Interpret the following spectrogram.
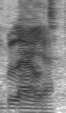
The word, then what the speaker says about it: Bluet: It is Blout, apparently. Blout. Yeah.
